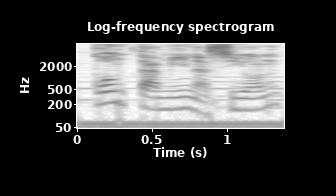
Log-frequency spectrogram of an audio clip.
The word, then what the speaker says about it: contaminación: Contaminación tiene 5 sílabas, una sílaba tónica y 4 sílabas átonas. La mayor fuerza de voz va a estar en ción, contaminación.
